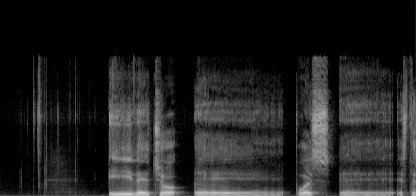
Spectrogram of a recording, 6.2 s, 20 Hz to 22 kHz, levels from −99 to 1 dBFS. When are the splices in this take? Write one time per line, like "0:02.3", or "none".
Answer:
0:04.4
